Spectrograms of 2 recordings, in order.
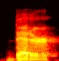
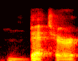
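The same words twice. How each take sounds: First: The middle t is a quick d sound. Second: The middle t is a clear t sound. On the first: This is how it is said in American accents. "it becomes a, a da" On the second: This is not how it is said in American accents. "not better"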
